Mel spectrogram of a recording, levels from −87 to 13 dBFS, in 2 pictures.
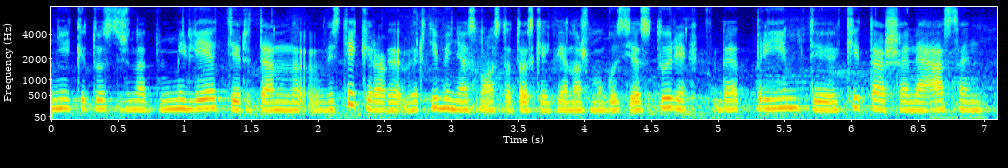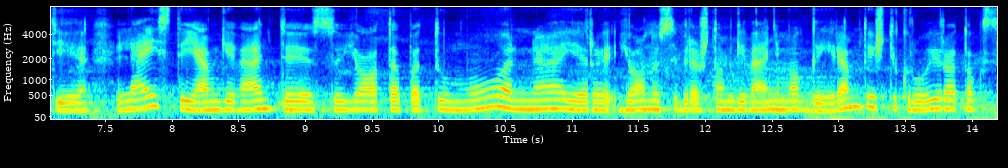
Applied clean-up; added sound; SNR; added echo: none; none; none; none.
